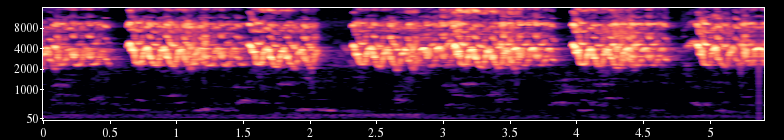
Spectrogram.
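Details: Budgerigar colony at feeding time, father budgie feeding millet paste to two chicks as the mother and other budgies wait; four long, wavering, grating chatters of over a second each, separated by brief pauses.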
